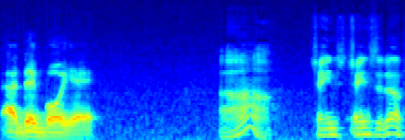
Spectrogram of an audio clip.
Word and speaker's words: Adegboye: for but that's how you pronounce my original last name it's at dig boy yay Oh change changed it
